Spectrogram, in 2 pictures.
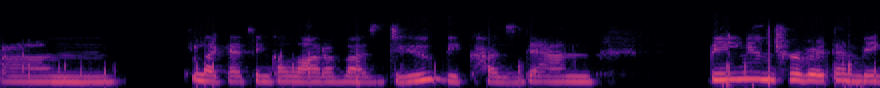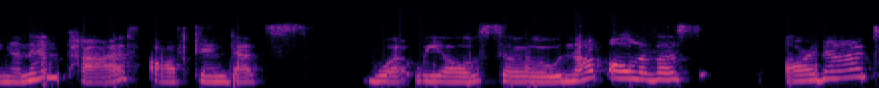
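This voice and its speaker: A woman's fairly high voice in a French Canadian accent, with lively intonation. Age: 40s. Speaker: animal communicator. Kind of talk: interview storytelling.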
